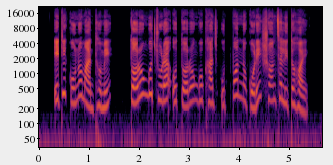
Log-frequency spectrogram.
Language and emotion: Bengali, neutral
